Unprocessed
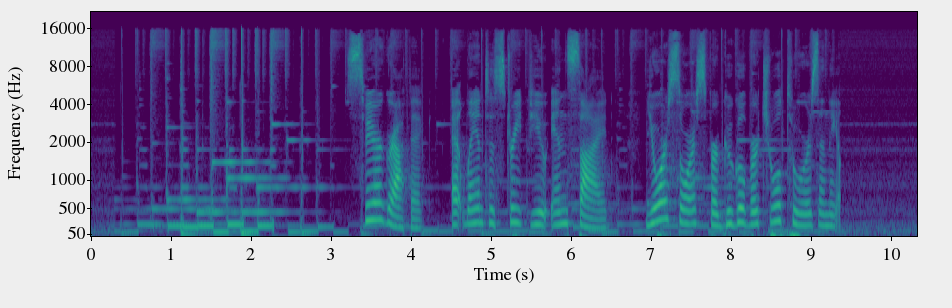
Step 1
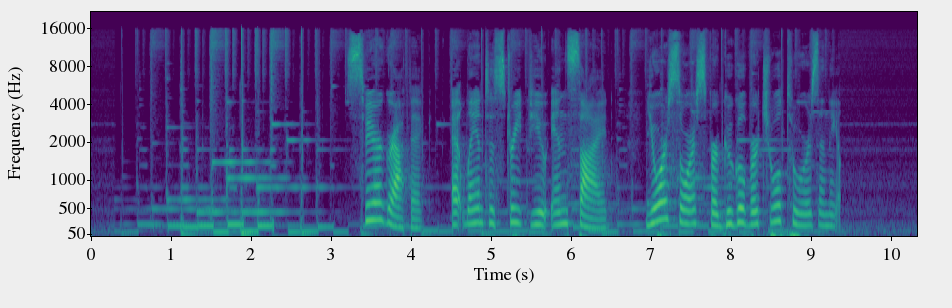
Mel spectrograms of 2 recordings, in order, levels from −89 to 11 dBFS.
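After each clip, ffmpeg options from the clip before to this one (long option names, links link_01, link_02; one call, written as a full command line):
ffmpeg -i in.wav -af "dynaudnorm=framelen=330:gausssize=11:maxgain=7dB" out.wav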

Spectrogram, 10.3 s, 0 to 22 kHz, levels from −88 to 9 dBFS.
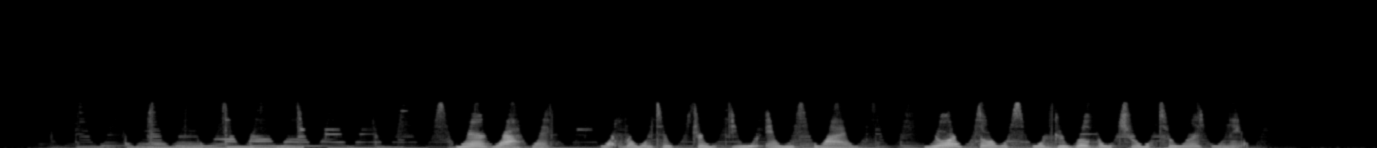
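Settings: ffmpeg -i in.wav -af "agate=range=-33dB:threshold=-42dB:ratio=3:detection=peak,afftfilt=real='re*lt(b*sr/1024,440*pow(6800/440,0.5+0.5*sin(2*PI*3.7*pts/sr)))':imag='im*lt(b*sr/1024,440*pow(6800/440,0.5+0.5*sin(2*PI*3.7*pts/sr)))':win_size=1024:overlap=0.75,volume=-8.5dB" out.wav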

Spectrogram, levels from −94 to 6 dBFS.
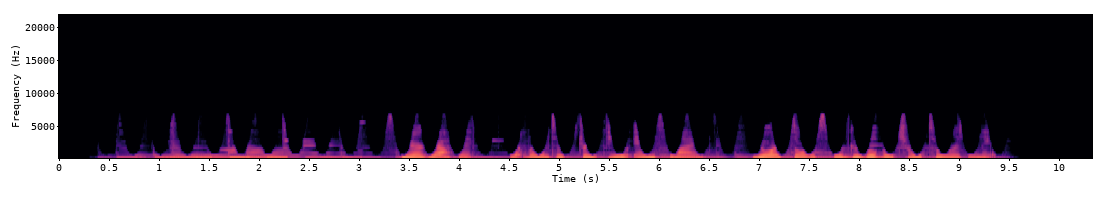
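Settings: ffmpeg -i in.wav -af "equalizer=frequency=140:width=0.33:gain=13.5,agate=range=-33dB:threshold=-48dB:ratio=3:detection=peak,volume=-3dB" out.wav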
